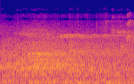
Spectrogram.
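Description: A volleyball is struck hard.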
